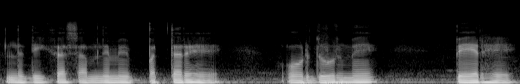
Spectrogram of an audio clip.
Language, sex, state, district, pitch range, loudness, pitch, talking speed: Hindi, male, Arunachal Pradesh, Lower Dibang Valley, 95-100 Hz, -16 LUFS, 95 Hz, 125 wpm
